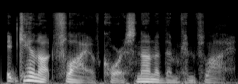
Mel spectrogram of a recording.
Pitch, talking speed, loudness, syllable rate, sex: 105 Hz, 250 wpm, -18 LUFS, 5.5 syllables/s, male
